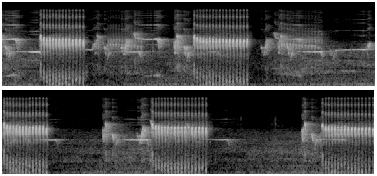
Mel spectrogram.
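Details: Repeated high, dry, buzzy pulse-trains from a female scarlet-backed flowerpecker, about one every two seconds, interspersed with thin level whistles and short rising chirps.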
